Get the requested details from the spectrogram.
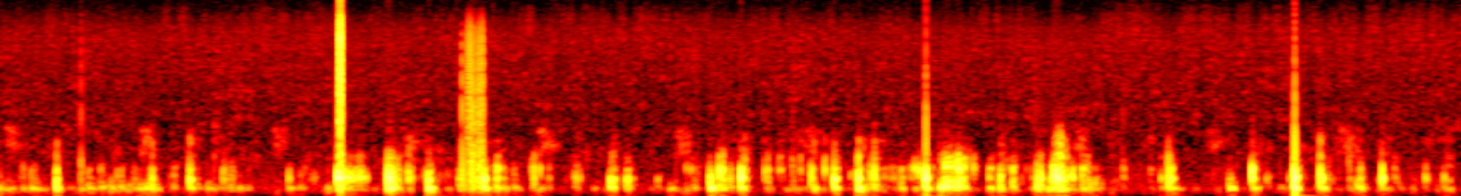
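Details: Male's loud stomach growling, described as a healthy digestive system: frequent gurgling, bubbling and low rumbling with a few sharper pops; active normal bowel sounds.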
